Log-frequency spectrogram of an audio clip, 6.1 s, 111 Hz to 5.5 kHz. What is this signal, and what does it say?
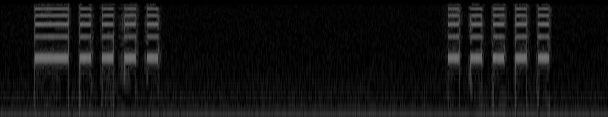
Morse code, heard as a keyed tone, about 11 wpm, 800 Hz. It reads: 6 5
